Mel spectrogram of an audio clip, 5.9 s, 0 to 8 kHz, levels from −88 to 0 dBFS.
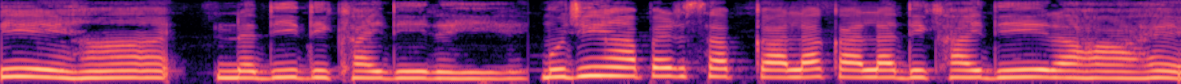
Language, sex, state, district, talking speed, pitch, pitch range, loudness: Hindi, female, Chhattisgarh, Rajnandgaon, 170 wpm, 255 Hz, 240-265 Hz, -16 LUFS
